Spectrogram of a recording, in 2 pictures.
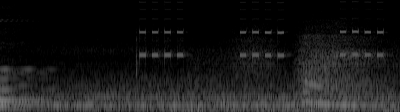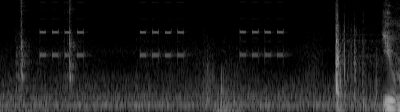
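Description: Digital alarm clock beeping: clusters of quick, high electronic beeps repeating about once a second. A falling whoosh comes about three seconds in, two sharp clicks follow, and a thump comes near the end.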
